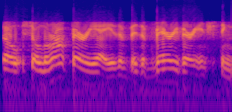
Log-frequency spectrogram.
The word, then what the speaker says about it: Laurent Ferrier: Number 99, Laurent Ferrer. – Laurent Ferrier, right. – How would I say it? Laurent? – Laurent Ferrier.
